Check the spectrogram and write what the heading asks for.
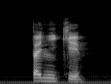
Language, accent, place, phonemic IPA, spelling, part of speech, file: French, France, Lyon, /pa.ni.ke/, paniquer, verb, LL-Q150 (fra)-paniquer.wav
- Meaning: to panic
